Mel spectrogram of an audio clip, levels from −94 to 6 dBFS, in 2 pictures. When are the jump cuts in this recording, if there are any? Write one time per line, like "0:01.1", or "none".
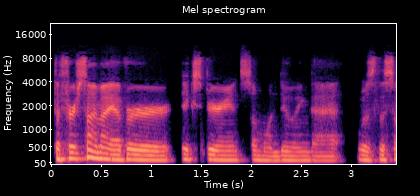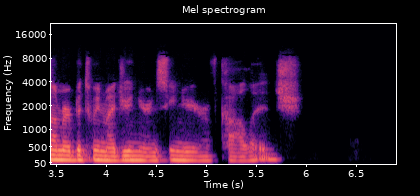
0:03.0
